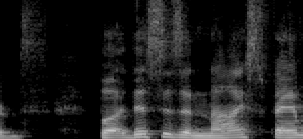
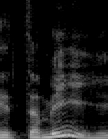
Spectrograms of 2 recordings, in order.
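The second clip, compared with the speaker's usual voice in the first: put-on, cartoon-style Italian accent; 4 dB quieter than usual. Introduced on a podcast by its host, answering with a Mario voice. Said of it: "That's Mario".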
